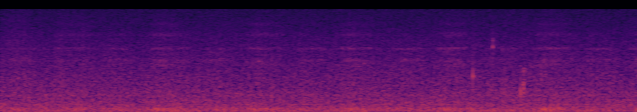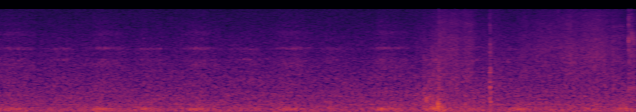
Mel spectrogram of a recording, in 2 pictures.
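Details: Cat named Thomas purring steadily under gentle massage, cooperative during his first full session; even low rumbling cycles repeat continuously, broken near the end by a brief rustling handling noise.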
